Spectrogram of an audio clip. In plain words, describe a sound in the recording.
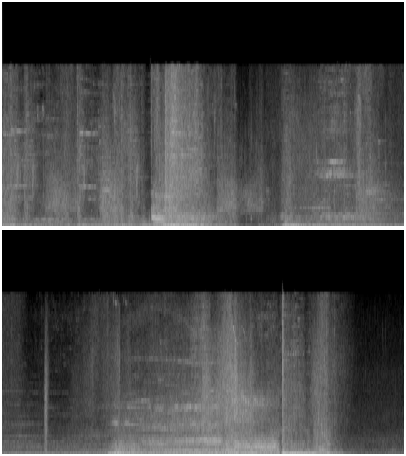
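Video game spell effects burst and crackle during a fight.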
